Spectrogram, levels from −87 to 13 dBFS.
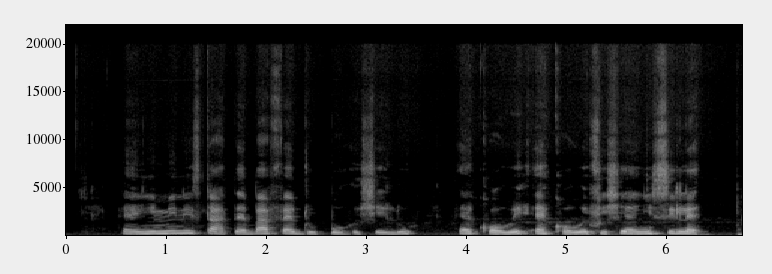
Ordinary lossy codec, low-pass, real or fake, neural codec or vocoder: none; none; real; none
